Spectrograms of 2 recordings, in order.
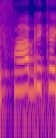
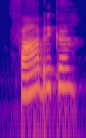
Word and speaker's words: fábrica: O exemplo que eu dei de fábrica e fabrica. Então vamos supor, fábrica, fabrica. Escreve do mesmo jeito. Ah, mas tem um acento. Não tem problema, porque eu tenho que obedecer a regra de acentuação. Mas eu não mudo nenhuma letra. Então, elas escrevem igual, mas eu pronuncio diferente.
